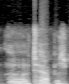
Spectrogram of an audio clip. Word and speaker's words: Tapas: Tapas Banerjee, CEO of Webage Solutions. – So spell it slowly for them. – It's T-A-P-A-S, first name.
